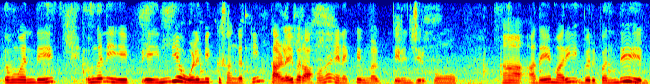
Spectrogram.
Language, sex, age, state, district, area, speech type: Tamil, female, 18-30, Tamil Nadu, Madurai, urban, spontaneous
